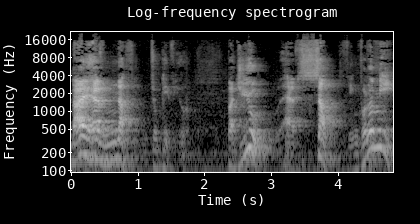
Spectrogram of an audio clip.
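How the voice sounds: A man does a put-on character voice at a slow pace. His pitch is fairly high, with very wide pitch swings and a bright, sharp tone.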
